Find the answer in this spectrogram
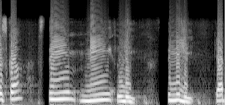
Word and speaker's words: simile: Pronunciation होता है इसका सिमिली, सिमिली क्या प्रोनाउंसिएशन होता है इसका? सिमिली। ओके साइमिली और कुछ नहीं बोलेंगे, इसको सिमिली बोलेंगे।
